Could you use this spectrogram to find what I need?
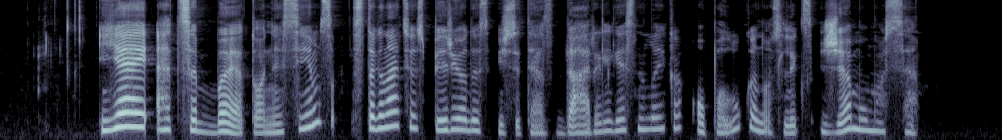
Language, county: Lithuanian, Panevėžys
